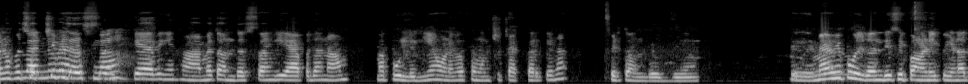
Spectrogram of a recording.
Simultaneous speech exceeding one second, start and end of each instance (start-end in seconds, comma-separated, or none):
8.0-9.2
